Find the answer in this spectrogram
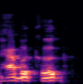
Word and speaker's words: Habakkuk: of the book of Habakkuk, or for those of you with British pronunciations, Habakkuk. Habakkuk is, in one sense,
